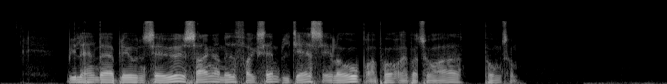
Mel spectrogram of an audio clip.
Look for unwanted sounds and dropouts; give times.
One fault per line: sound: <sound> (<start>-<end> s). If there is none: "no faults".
no faults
